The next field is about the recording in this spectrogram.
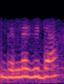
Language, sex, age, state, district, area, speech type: Odia, female, 45-60, Odisha, Sundergarh, rural, conversation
